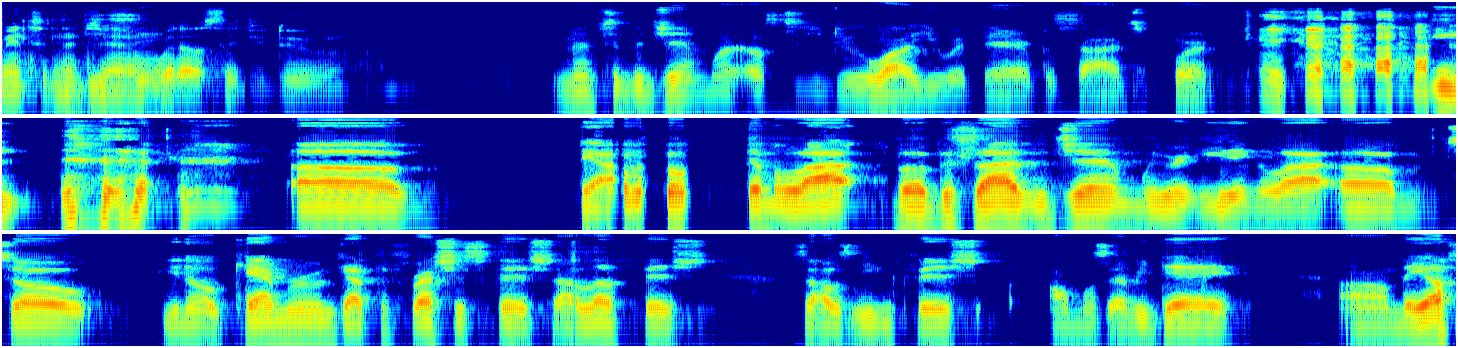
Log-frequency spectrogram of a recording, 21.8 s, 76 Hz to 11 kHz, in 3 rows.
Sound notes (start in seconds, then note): 6.3 laugh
